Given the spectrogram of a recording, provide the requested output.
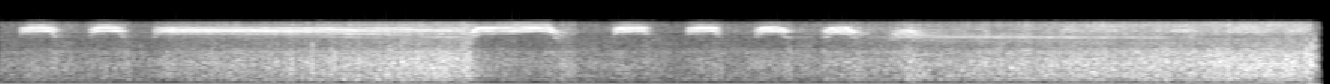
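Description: A cicada's loud, harsh buzzing song, pulsing at first and then running as one unbroken drone.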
